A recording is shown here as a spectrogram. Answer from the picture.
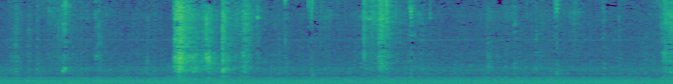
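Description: Faint chewing of a Popeyes fried chicken sandwich: a few soft crackles, mostly about two seconds in, over a steady low room hum.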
